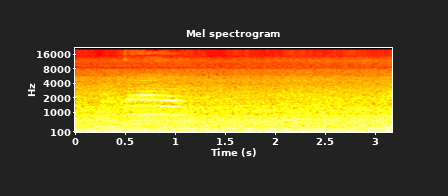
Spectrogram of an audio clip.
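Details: Kitten meowing in response to its owner's call: one short, high, slightly falling mew with clear harmonics, about half a second long, followed by quiet room noise and low hum.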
